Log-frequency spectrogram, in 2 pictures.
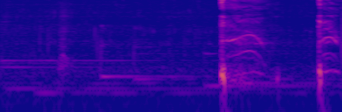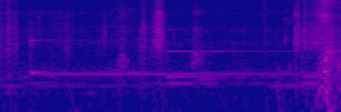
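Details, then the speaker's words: Cough from a boy with a mild cough: two short, sharp cough bursts over background music and video game sounds. "It's the here, and today I'm still up here on the just with a little cough."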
